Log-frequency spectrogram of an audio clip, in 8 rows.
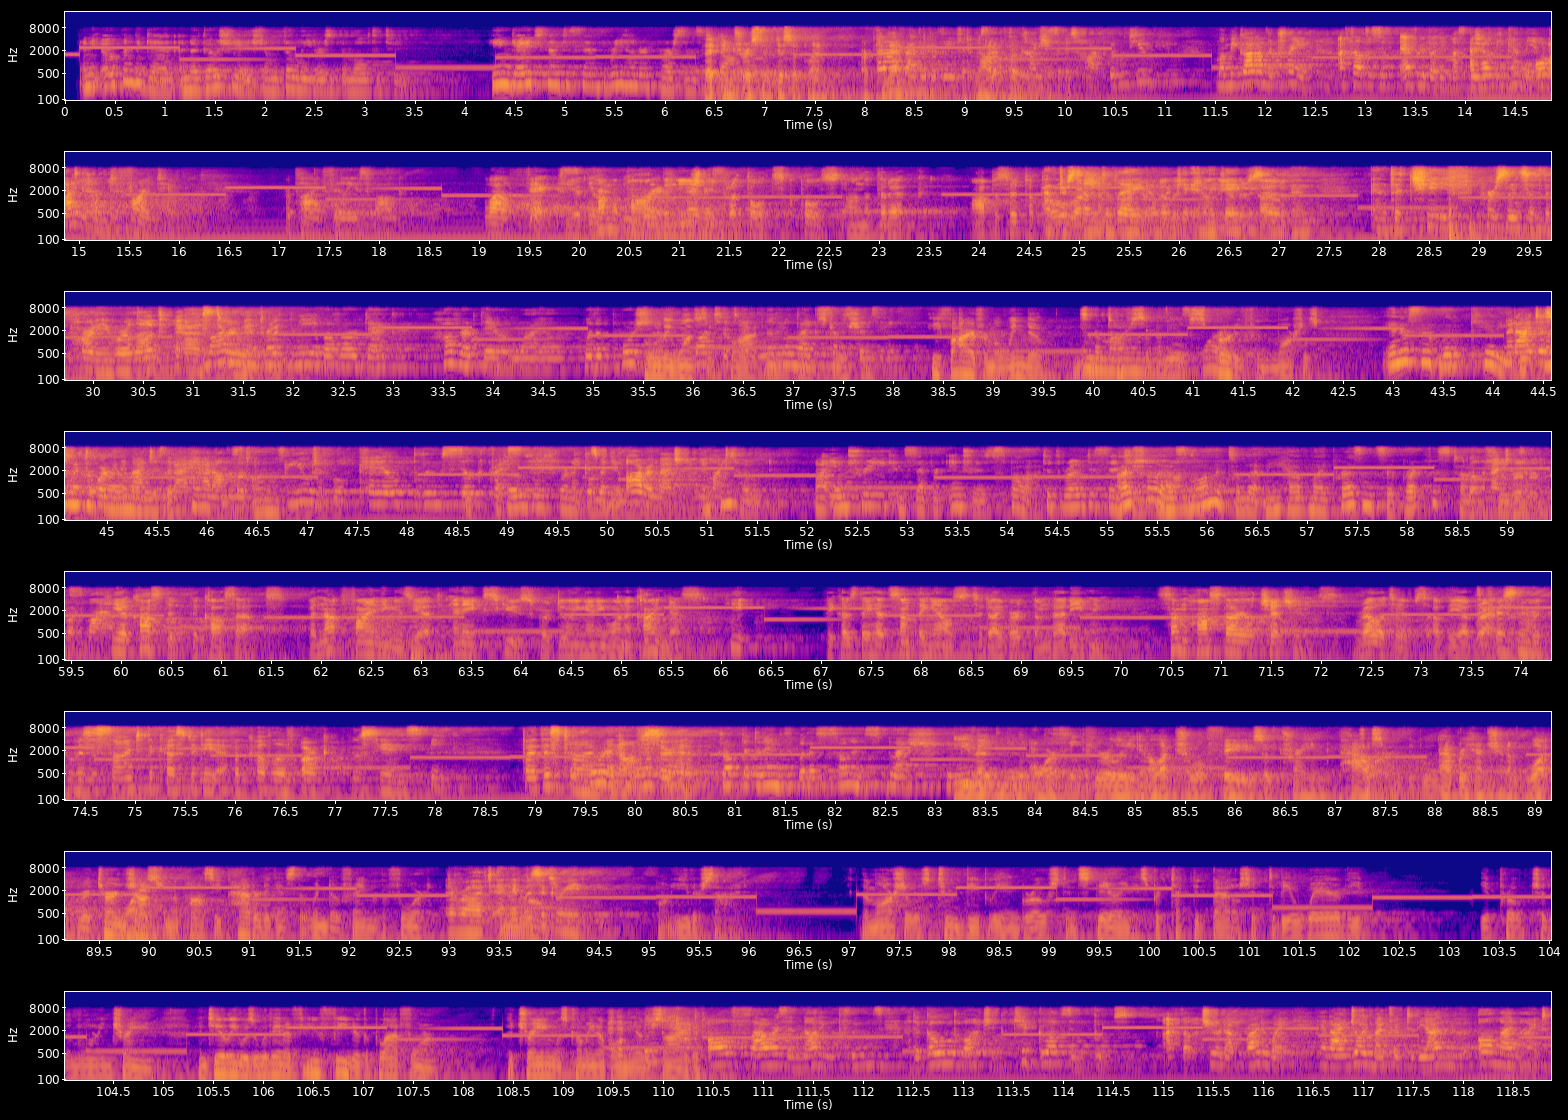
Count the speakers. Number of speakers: nine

